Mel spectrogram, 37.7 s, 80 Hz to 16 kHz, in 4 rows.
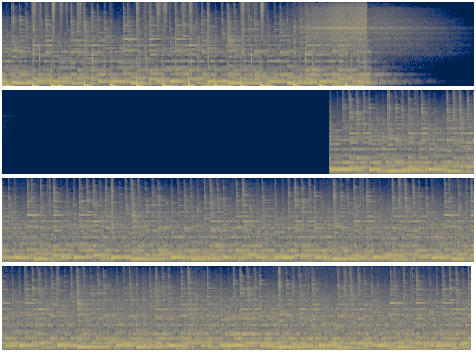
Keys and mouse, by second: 1.1 alt+right click, 2.7 ctrl+click, 3.6 ctrl+w, 5.3 ctrl+click, 6.1 ctrl+w, 7.3 ctrl+click, 8.1 ctrl+w, 9.9 right click, 10.3 shift+right click, 11.4 alt+right click, 12.0 alt+right click, 14.1-15.2 drag, 19.8-20.9 drag, 26.7-27.8 drag, 29.4-30.5 drag, 34.8-35.9 drag, 36.5-37.6 drag.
